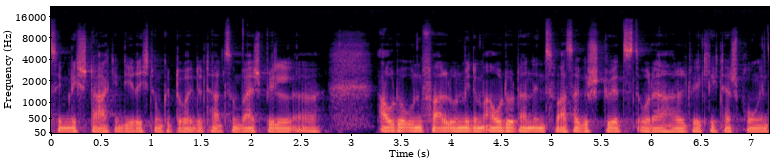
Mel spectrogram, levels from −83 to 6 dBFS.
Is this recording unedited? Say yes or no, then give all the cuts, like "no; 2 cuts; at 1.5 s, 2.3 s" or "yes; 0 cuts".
no; 1 cut; at 3.3 s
